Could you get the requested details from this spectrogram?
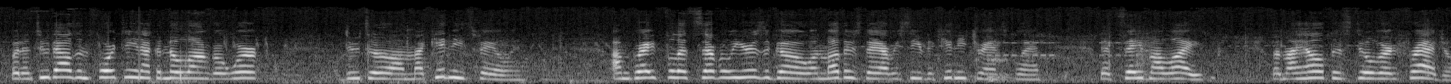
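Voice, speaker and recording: Speaking at a moderate pace over noticeable background noise, a woman keeps a fairly even intonation in her high voice. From Washington, D.C. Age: 60s. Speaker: retiree activist. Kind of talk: rally speech.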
